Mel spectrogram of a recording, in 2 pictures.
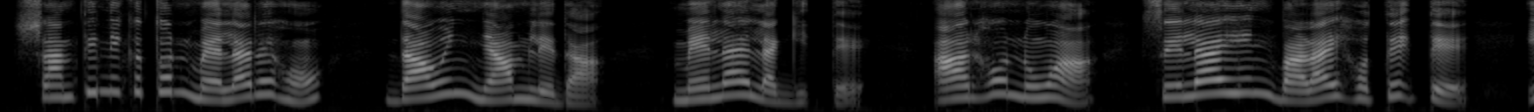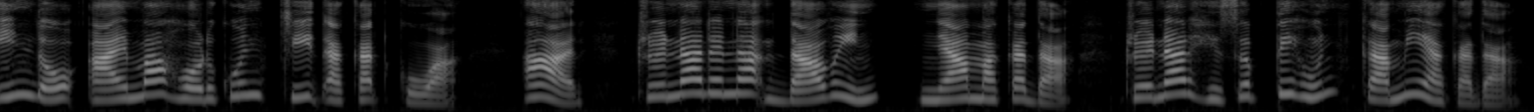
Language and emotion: Santali, neutral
